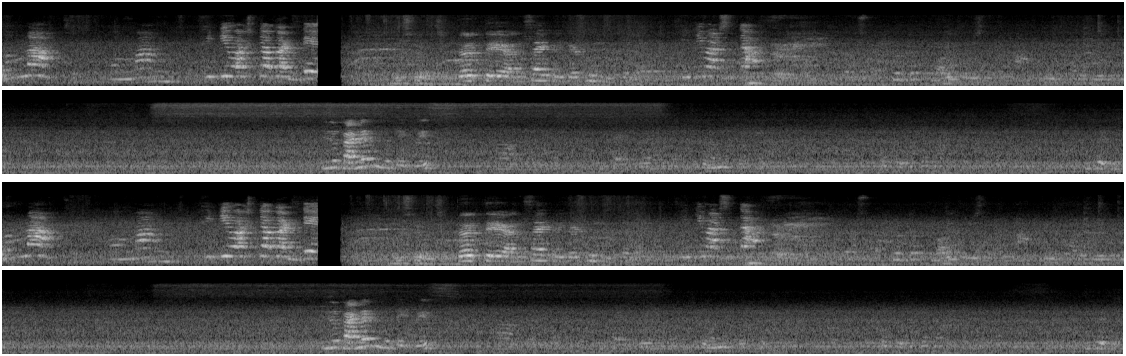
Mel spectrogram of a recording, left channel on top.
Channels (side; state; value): both; normal; correlation 0.49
